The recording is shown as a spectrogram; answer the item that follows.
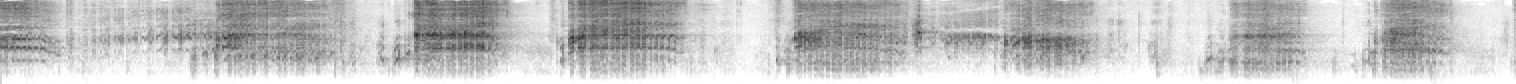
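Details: Raccoon producing raspy, hissing bursts about once a second, each harsh and breathy, with short gaps between them.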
